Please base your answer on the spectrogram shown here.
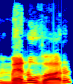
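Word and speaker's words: manoeuvre: এটা হচ্ছে ম্যানুভার, উচ্চারণটা হচ্ছে ম্যানুভার, কিন্তু এটা দুইটা বানান হয়, একটা হচ্ছে এইটা আর একটা হচ্ছে এইটা।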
